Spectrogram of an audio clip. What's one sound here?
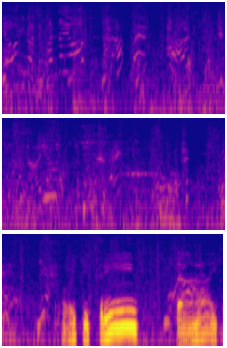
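Game battle effects crash and whoosh.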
